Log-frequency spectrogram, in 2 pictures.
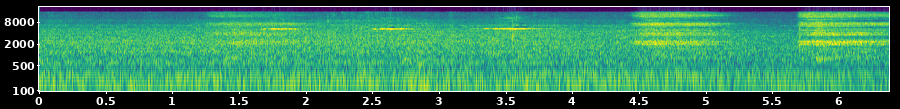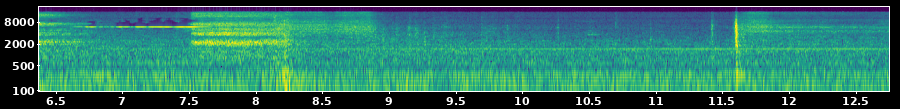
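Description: Ohmi Railway 800-series electric train (a former Seibu car) pulling into the platform and braking to a stop: low rumble of the running gear, with squealing from the wheels and brakes in several short bursts in the first two-thirds. A couple of sharp clunks follow as the train halts.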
